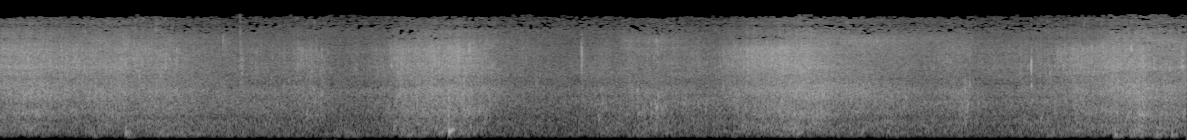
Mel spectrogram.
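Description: Small lake waves washing onto a sandy shore, swelling and fading every few seconds.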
